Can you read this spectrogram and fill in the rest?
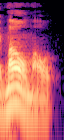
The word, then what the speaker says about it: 猫猫: うんその世界観で主人公に女の子、マオマオっていう、猫猫って書いてマオマオって読むんだけど、うん、その子が主人公で。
